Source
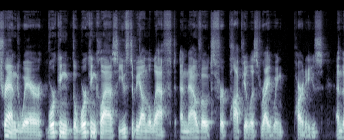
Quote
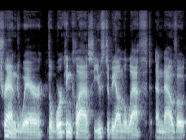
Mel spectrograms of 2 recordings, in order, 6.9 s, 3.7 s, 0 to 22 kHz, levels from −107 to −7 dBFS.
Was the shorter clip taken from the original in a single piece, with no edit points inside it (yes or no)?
no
